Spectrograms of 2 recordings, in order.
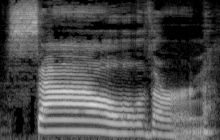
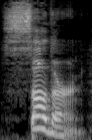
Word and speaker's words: southern: If I try this with an ow, southern. That's not a word I know. So I can try it again with the southern, southern. So in this word, OU, it just stands for a short U sound, like all right?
